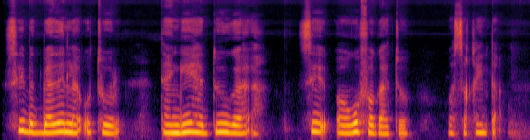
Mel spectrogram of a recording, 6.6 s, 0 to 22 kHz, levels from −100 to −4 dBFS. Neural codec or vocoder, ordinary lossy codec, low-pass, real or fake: none; none; none; real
